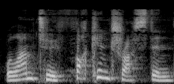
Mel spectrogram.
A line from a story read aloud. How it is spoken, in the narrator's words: snarled Pippa, in restrained horror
